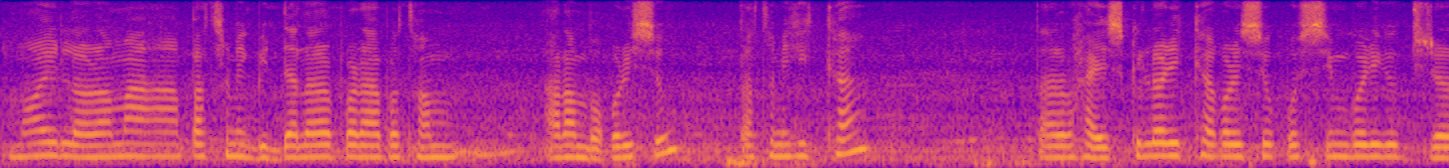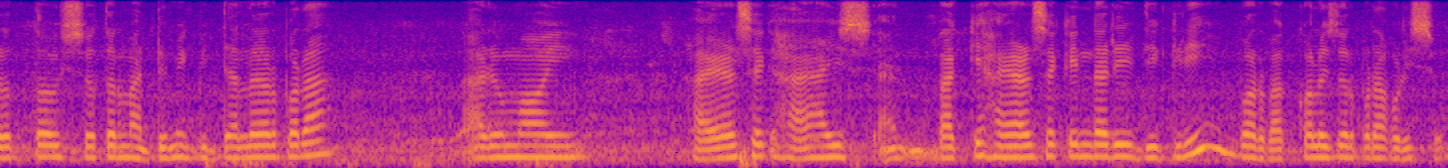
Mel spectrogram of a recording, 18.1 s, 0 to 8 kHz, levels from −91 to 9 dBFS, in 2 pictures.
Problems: none marked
